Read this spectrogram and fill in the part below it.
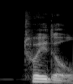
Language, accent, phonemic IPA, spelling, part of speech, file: English, Australia, /ˈtwiːdəl/, tweedle, verb / noun, En-au-tweedle.ogg
- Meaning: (verb) 1. To handle lightly; said with reference to awkward playing on a fiddle 2. To influence as if by fiddling; to coax; to allure 3. To twiddle 4. To sell fake jewellery as genuine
